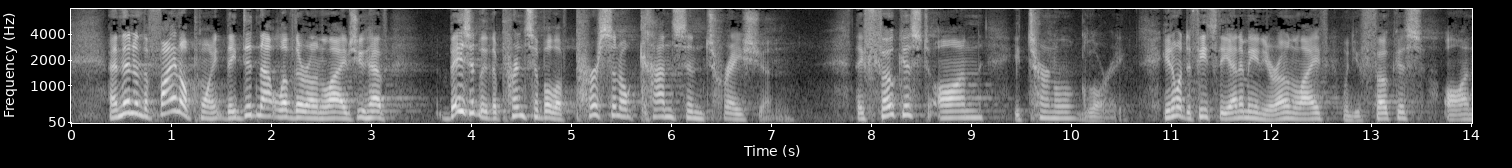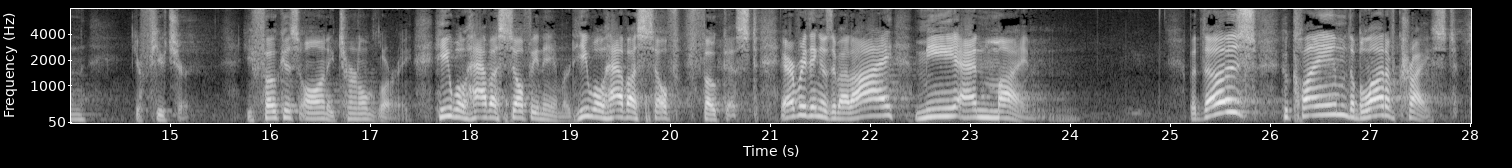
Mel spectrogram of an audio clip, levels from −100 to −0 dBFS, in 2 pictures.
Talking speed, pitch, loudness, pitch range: 160 wpm, 170 Hz, -18 LUFS, 155-205 Hz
